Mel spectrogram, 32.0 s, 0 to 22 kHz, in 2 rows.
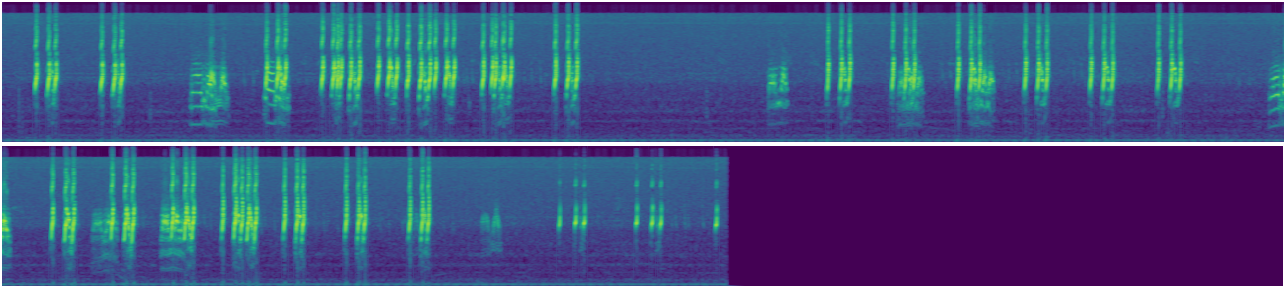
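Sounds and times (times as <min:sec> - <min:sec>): steady low hum: 0:00.0 - 0:25.1
quail calling: 0:00.3 - 0:01.6, 0:02.3 - 0:07.3, 0:09.5 - 0:25.1.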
